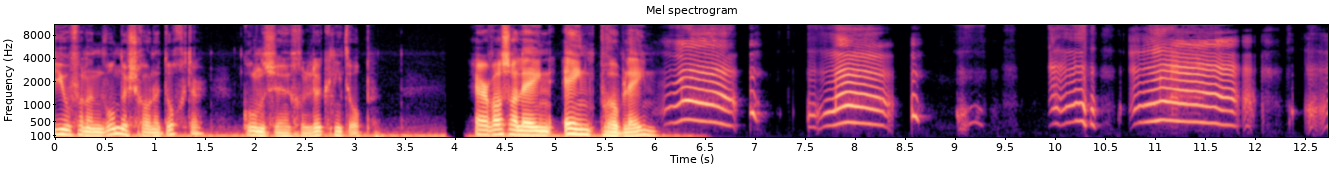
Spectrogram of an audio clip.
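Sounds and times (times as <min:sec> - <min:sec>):
speech: 0:00.0 - 0:03.3, 0:04.2 - 0:06.4
baby crying: 0:06.1 - 0:12.7.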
